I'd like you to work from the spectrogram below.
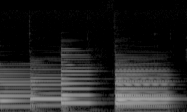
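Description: Chord in inversion with its bottom note moved up an octave: sustained tonal notes enter one after another, then a fuller chord rings out and slowly decays.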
